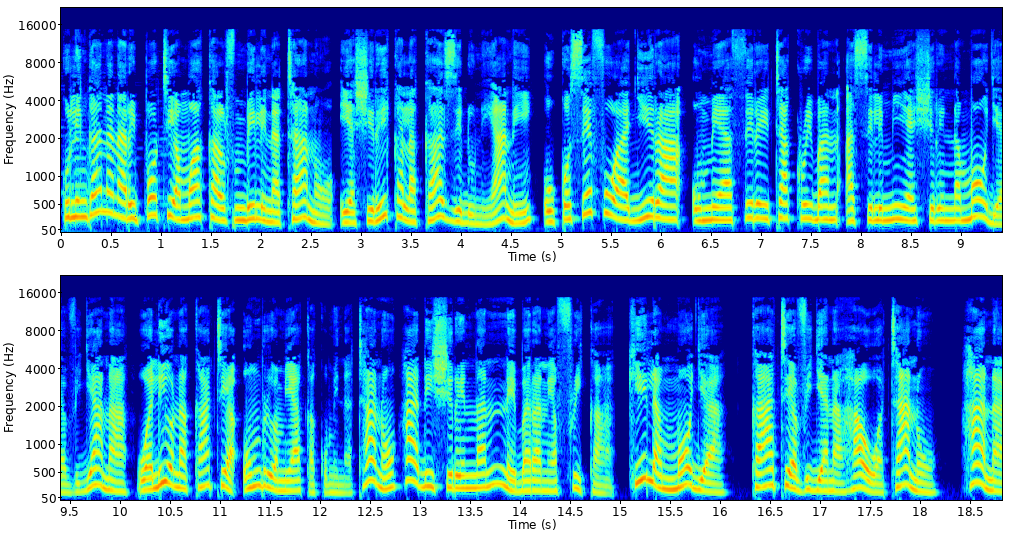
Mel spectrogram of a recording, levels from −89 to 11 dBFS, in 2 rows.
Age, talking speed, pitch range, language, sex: 20-39, 120 wpm, 175-255 Hz, Swahili, female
